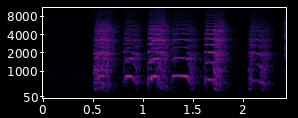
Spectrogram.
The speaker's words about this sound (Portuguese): E a minha cadeira geme todos os dias, nunca quero.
